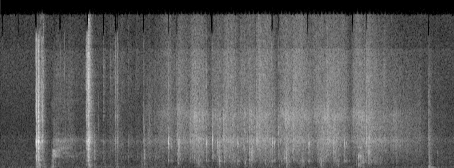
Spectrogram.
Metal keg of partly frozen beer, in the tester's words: give it a shake can you hear that it sounds really slushy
